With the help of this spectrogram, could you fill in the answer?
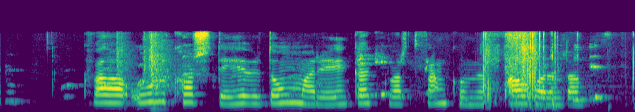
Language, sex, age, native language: Icelandic, female, 11, Icelandic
